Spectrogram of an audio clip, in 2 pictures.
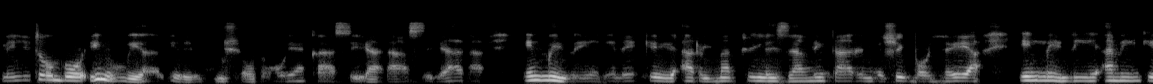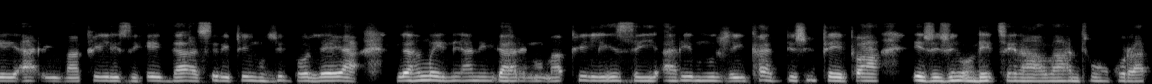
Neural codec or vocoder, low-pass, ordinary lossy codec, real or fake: codec, 16 kHz, 0.8 kbps, ZipCodec; 7.2 kHz; Opus, 24 kbps; fake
